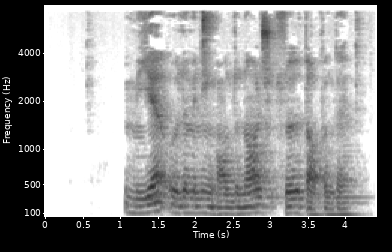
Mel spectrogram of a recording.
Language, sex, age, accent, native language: Uzbek, male, 18-24, Samarqand, Uzbek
